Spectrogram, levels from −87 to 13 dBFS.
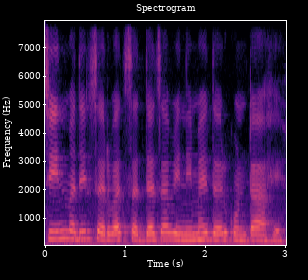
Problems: constant background noise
